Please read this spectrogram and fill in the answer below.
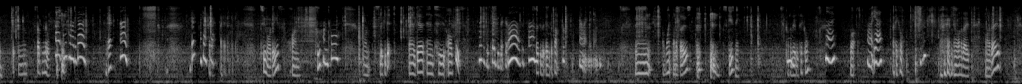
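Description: Two people's voices sped up by a time-lapse into fast, squeaky, chipmunk-like chatter, no words intelligible.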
